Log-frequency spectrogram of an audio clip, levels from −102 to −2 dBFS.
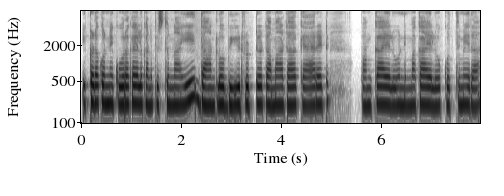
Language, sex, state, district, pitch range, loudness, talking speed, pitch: Telugu, female, Andhra Pradesh, Guntur, 195-205 Hz, -16 LUFS, 90 wpm, 200 Hz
